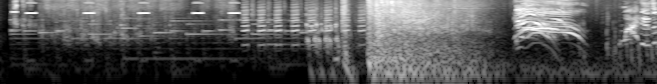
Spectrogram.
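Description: Cartoon soundtrack: hurried music with short high beeps about twice a second as a countdown timer runs out, then a loud explosion boom about three and a half seconds in. A brief voice cries out near the end.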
